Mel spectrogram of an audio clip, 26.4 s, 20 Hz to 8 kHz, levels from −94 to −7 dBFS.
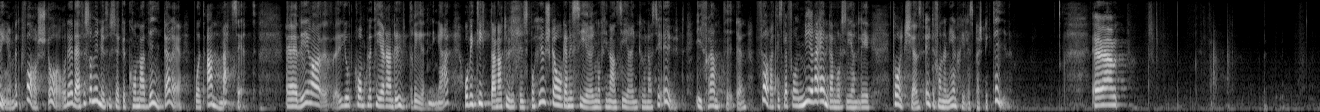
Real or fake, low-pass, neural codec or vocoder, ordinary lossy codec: fake; none; codec, 16 kHz, 2 kbps, FreqCodec, larger model; none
